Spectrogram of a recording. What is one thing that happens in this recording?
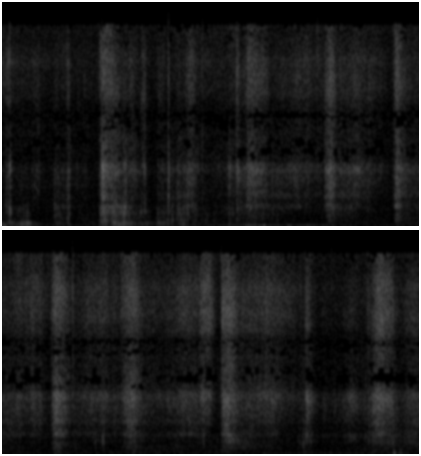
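A shovel scrapes and scoops through wet mortar on the ground.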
